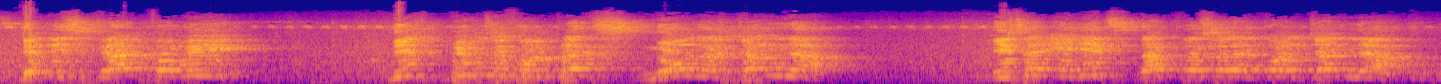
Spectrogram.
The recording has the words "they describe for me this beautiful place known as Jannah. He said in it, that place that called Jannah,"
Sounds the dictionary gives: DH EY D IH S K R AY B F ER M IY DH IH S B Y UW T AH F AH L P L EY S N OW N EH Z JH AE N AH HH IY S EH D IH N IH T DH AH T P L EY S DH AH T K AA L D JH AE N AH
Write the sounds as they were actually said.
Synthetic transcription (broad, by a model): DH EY D IH S K R AY B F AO M IY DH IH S B Y UW T AH F AH L P L EY S N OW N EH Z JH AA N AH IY S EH IH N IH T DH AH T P EY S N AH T K AA L D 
